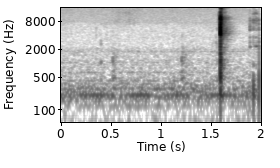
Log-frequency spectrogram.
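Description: A single short, sharp click about one and a half seconds in, over quiet room tone.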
